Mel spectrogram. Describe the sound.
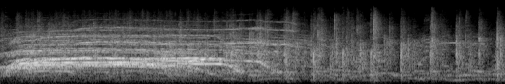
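An audience cheers, screams and whoops as a performer is welcomed at a show in New York City. A loud, dense roar of voices peaks early, then gives way to scattered clapping and fading shouts.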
